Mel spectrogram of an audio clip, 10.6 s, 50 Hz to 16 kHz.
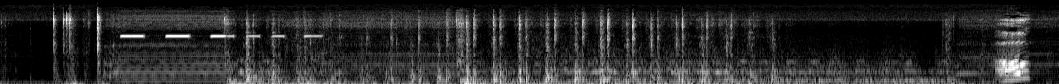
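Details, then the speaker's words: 1988 GMC 6000, battery dead, cranking on a booster pack after charging it a little over a minute. A few warning chimes, then steady cranking for about seven seconds that never catches. Owner fears flooding it. "I hope this booster doesn't die I hope it'll freakin start to hope I didn't flood it either"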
